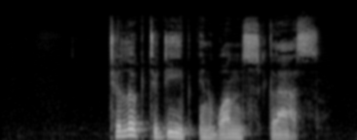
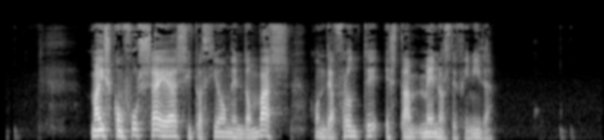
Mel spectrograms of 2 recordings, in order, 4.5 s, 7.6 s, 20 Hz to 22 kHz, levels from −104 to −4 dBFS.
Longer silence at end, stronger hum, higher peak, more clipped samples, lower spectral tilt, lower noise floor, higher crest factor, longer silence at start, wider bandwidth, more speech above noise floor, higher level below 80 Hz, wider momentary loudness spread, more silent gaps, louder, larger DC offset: second, 0.5 s vs 1.4 s; neither; second, -24 dBFS vs -2 dBFS; neither; about the same, -5 dB/octave vs -4.5 dB/octave; first, -89 dBFS vs -74 dBFS; second, 18 dB vs 24 dB; first, 1.35 s vs 1.15 s; first, 13.5 kHz vs 11.5 kHz; about the same, 48 dB vs 50 dB; second, -76 dBFS vs -56 dBFS; second, 10 LU vs 14 LU; neither; second, -41 LUFS vs -25 LUFS; neither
